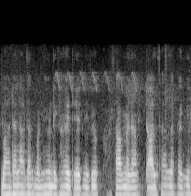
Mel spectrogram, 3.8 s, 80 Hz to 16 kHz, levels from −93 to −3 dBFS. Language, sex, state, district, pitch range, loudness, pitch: Hindi, male, Madhya Pradesh, Umaria, 100-110 Hz, -19 LUFS, 105 Hz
